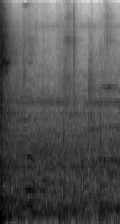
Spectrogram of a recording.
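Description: A kick landing with one sharp smack on a Muay Thai trainer's belly pad, right at the start, followed by a steady low background.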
